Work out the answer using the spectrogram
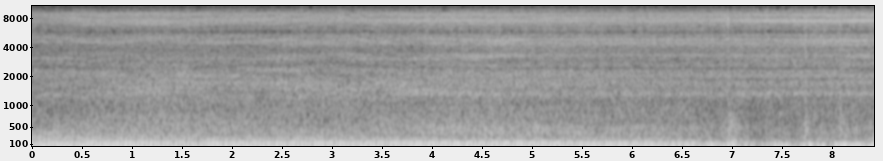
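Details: Engine with exhaust leaks, runs rough, tries to stall when braking, minimal power, no check engine light: loud low idle with uneven lumpy beat dipping and stumbling; owner suspects timing, cylinder head, distributor, CMP or MAP sensor.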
